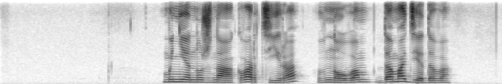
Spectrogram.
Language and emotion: Russian, neutral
